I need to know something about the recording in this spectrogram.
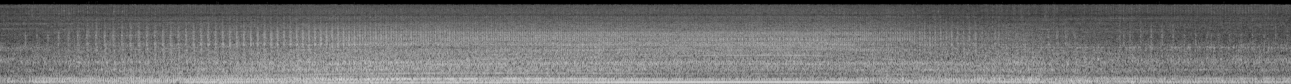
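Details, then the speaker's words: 1984 Nissan 720 Z24 after valve adjustment, warmed up: idle smooth and even with only a faint light tick left, quieter than before; normal warm idle. "Okay, this is what I have after some valve adjustment. Sounds a lot better at idle. It's warmed up now, so it's quieter than last time."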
